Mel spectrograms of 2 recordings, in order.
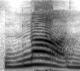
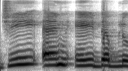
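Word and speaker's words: gnaw: So, the rule 1 says G is silent if the word begins with GN. So, there are only a few words, gna, G-N-A-W, gna, and gnome, gnome, na and gnome.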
